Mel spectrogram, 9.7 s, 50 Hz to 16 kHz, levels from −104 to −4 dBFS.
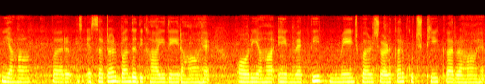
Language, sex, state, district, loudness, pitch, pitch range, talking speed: Hindi, female, Haryana, Charkhi Dadri, -17 LUFS, 165 Hz, 155-170 Hz, 125 wpm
